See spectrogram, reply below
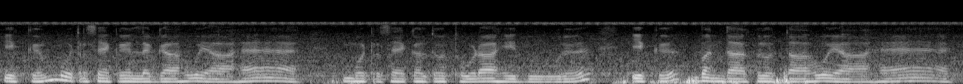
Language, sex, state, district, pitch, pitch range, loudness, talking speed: Punjabi, male, Punjab, Kapurthala, 135 Hz, 130-140 Hz, -17 LUFS, 95 wpm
